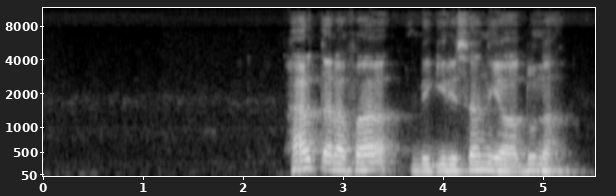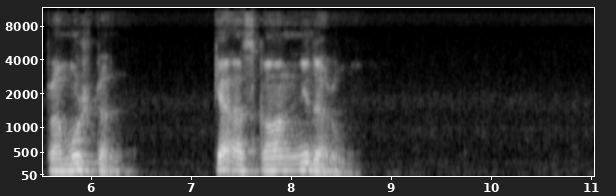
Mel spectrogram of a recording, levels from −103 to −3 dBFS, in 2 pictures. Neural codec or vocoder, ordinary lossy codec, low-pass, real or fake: none; Opus, 32 kbps; 10.8 kHz; real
